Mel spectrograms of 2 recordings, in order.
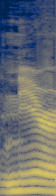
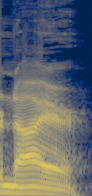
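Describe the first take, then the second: First: Nier said like "near"; pronunciation contrast. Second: Nier rhyming with "fire"; pronunciation contrast. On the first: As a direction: say Nier with an "ee" sound, as "neer". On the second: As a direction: say Nier with an "eye" sound, as "nigh-er". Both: Shown as a demonstration. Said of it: "Is it Nier or Nier?".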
